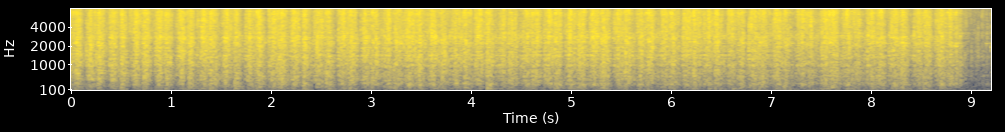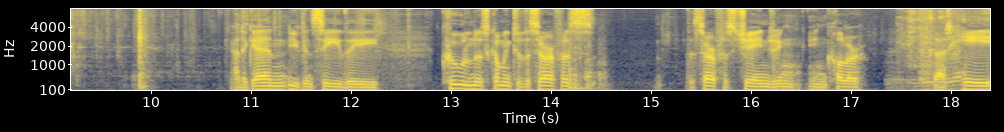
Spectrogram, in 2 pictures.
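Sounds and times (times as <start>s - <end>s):
ice rattling in a cocktail shaker: 0.0s - 9.7s
speech: 10.9s - 12.4s, 13.0s - 14.7s, 15.4s - 17.2s, 17.8s - 18.3s.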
